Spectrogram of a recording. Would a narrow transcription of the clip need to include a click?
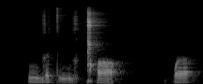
yes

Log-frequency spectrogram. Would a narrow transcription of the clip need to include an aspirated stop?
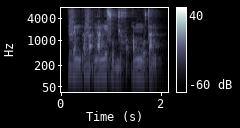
no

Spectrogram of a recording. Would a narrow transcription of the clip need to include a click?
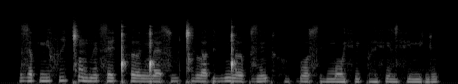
yes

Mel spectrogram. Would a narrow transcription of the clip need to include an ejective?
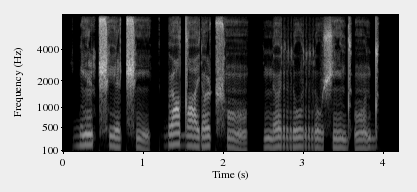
no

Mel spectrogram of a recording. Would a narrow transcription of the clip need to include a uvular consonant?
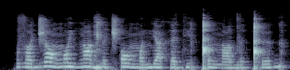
no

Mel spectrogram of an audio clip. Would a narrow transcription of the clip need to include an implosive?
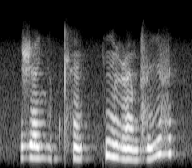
no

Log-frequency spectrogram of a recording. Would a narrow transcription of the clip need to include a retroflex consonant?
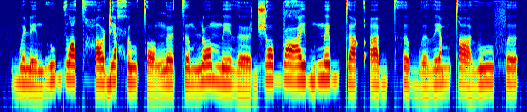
yes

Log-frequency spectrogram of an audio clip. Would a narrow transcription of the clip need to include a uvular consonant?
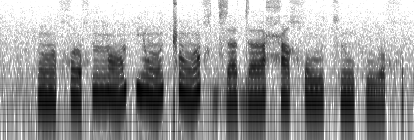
yes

